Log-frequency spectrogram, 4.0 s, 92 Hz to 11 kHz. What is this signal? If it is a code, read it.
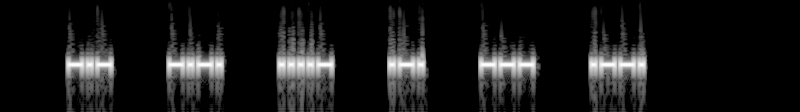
Morse code, heard as a keyed tone, about 52 wpm, spaced as for 23 wpm, 700 Hz. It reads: KC4ROP
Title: USA Call Signs - 4x Character Spacing - 50wpm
